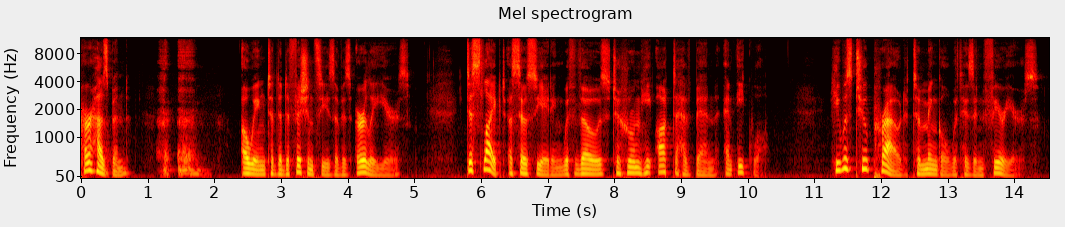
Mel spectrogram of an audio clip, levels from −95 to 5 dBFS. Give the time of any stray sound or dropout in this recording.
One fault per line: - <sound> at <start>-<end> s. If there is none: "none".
- throat clearing at 1.1-2.0 s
